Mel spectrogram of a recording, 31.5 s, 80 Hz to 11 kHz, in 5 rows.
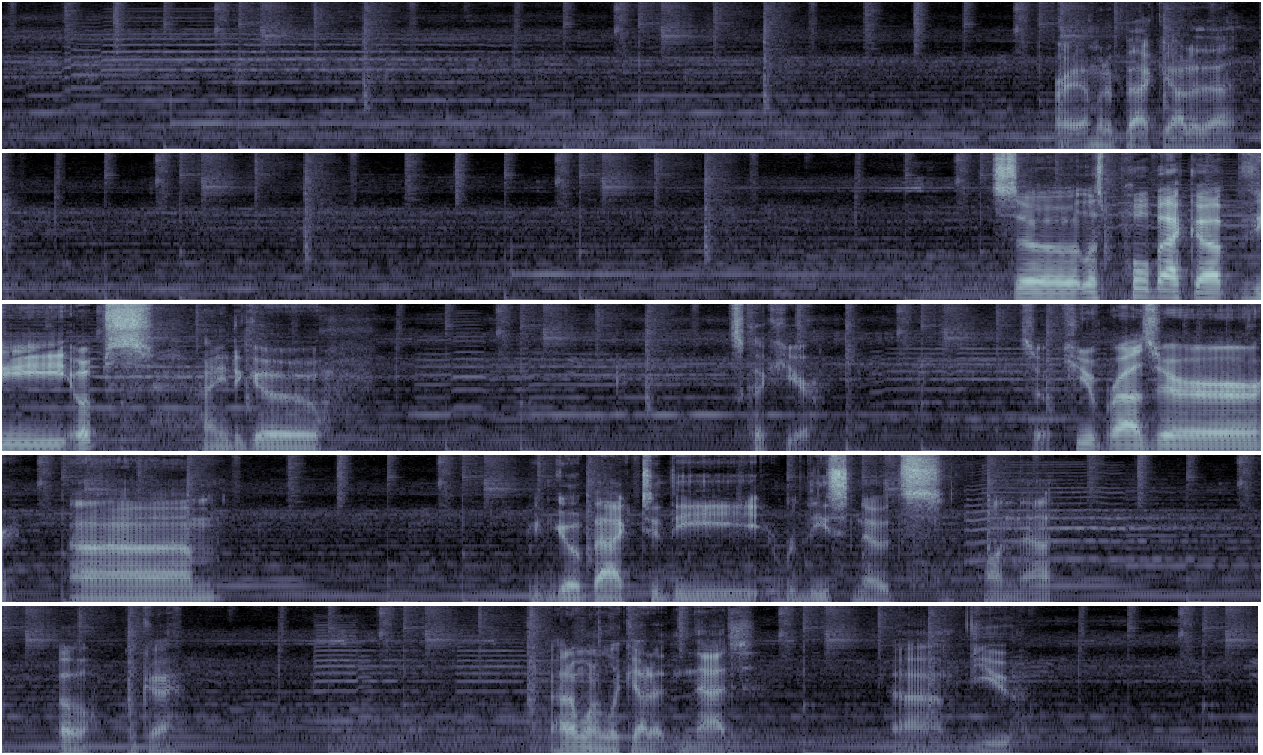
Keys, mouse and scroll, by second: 16.7 click, 18.4 Return.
